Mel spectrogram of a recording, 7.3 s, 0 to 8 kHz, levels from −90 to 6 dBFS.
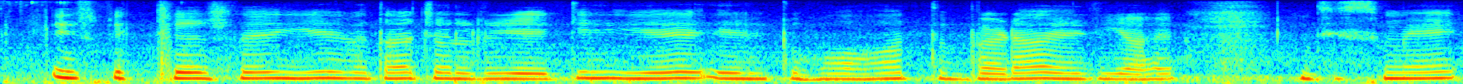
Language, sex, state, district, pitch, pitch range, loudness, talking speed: Hindi, female, Odisha, Khordha, 205 Hz, 195-215 Hz, -16 LUFS, 130 wpm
